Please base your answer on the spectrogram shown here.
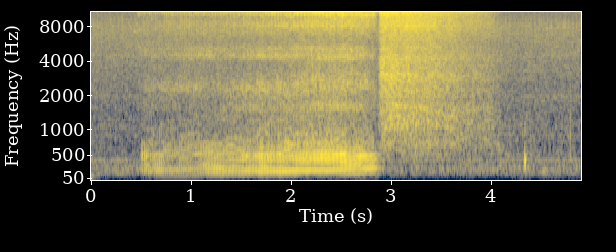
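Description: A single long, rattling, low-pitched snore on the in-breath, lasting about two seconds, followed by quiet breathing.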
